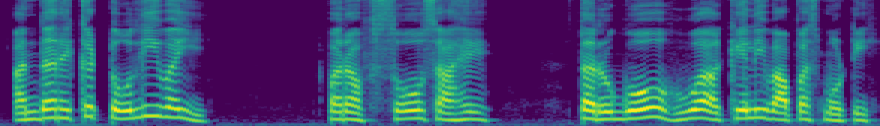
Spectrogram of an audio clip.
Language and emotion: Sindhi, sad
